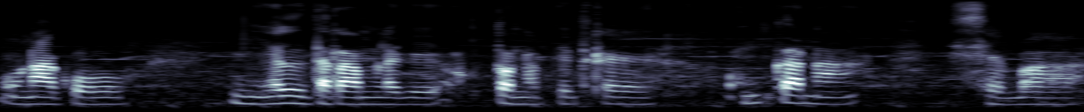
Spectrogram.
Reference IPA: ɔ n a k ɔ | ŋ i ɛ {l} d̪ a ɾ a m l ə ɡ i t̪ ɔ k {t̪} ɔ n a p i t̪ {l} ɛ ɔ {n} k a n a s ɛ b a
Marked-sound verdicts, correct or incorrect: correct, correct, incorrect, incorrect

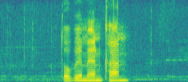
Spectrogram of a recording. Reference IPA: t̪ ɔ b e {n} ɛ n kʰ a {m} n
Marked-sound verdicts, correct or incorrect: incorrect, incorrect

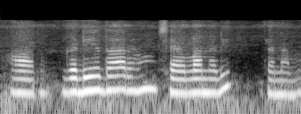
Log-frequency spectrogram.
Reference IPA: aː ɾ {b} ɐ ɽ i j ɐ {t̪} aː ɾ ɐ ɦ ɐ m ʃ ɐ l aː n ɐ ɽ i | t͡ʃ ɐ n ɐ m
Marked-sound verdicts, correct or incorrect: incorrect, incorrect

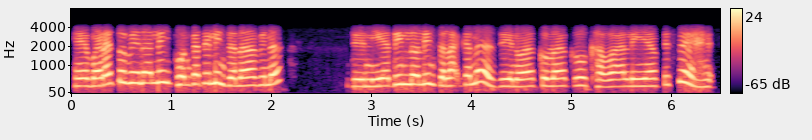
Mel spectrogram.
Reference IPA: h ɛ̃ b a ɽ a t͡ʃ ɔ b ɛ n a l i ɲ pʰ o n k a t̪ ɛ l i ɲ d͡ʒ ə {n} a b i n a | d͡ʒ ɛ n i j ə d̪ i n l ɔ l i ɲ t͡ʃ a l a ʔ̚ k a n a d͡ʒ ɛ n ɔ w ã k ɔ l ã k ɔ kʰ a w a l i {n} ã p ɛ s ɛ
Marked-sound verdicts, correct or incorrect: correct, incorrect

